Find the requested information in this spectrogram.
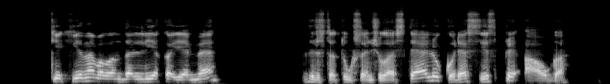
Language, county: Lithuanian, Šiauliai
